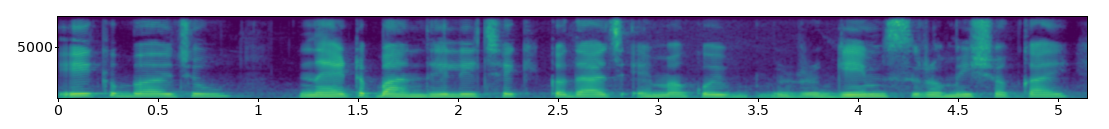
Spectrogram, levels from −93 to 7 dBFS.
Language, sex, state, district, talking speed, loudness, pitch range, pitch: Gujarati, female, Gujarat, Valsad, 140 wpm, -18 LUFS, 195-215 Hz, 200 Hz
